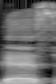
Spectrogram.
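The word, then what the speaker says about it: guess: कहीं भी लिखा हुआ हो जी, उसके बाद आया हो ऊ, यू उसके बाद ए हो या कोई भी वावल हो, तो जो यू होगा वो क्या होगा? साइलेंट होगा।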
